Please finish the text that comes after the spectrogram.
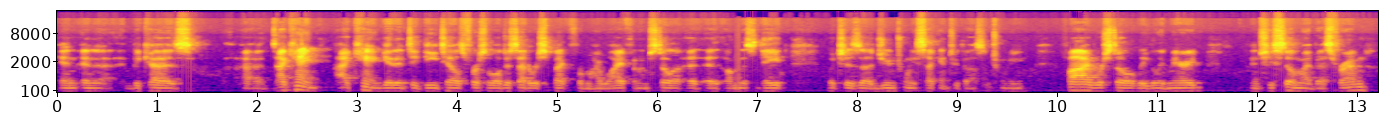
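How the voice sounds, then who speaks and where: Texan man, bright forceful voice. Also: fairly low pitch, little pitch movement, normal speed, a little hiss or hum, poor audio. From Texas. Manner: earnest, rambling, says "bro" and "man". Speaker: podcast co-host. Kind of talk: casual candid conversation.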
